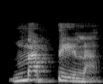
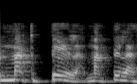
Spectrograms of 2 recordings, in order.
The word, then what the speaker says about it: Mapela: a le quartier de Mapela Map c'est c'est voilà la vraie prononciation Mapela. Mapela. Les Congolais qui m'écoutent savent que c'est la vérité. Mapela au lieu de Maela c'est quoi ? C'est francisé Mapela.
